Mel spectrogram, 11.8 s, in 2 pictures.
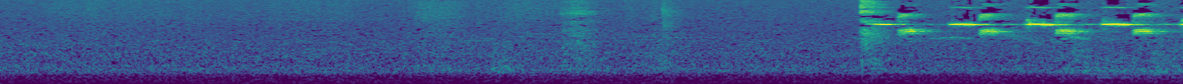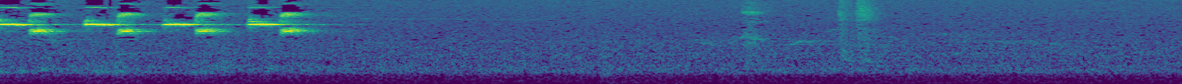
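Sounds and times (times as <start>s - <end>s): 
great tit calling: 4.3s - 7.7s.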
